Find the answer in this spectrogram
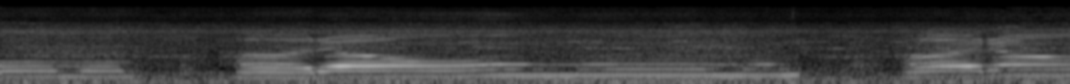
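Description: A girl singing a Carnatic krithi to Shiva in raga Revathi, on long held notes joined by sliding ornaments. One phrase ends about half a second in; after a short breath a second phrase runs to about three seconds, then the next phrase begins.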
